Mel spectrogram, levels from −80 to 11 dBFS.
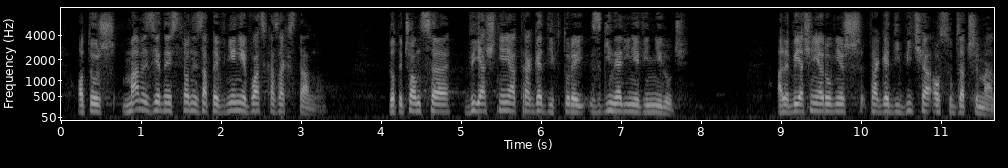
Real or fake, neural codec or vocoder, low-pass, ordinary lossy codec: real; none; 7.2 kHz; MP3, 48 kbps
